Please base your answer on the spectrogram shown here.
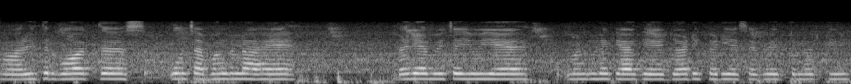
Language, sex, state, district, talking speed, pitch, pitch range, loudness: Hindi, female, Rajasthan, Bikaner, 135 wpm, 245 Hz, 240-250 Hz, -16 LUFS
